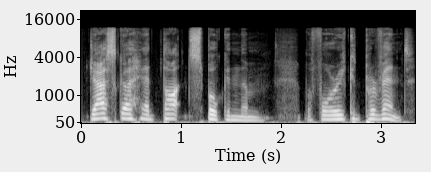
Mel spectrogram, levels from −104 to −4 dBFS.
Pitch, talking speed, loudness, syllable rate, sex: 140 Hz, 160 wpm, -19 LUFS, 4.9 syllables/s, male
